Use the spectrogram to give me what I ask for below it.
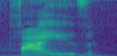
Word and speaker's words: five: Make sure you're pronouncing the final V. It's not the 95 like the restaurant, okay, or whatever. I don't know what. There's something fi that people say. It's five. Five. Grove, glove.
